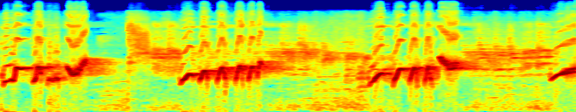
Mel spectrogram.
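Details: Shama masteran for contest preparation: bursts of fast rising whistled notes about every two seconds, with rich warbling and chattering between them.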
